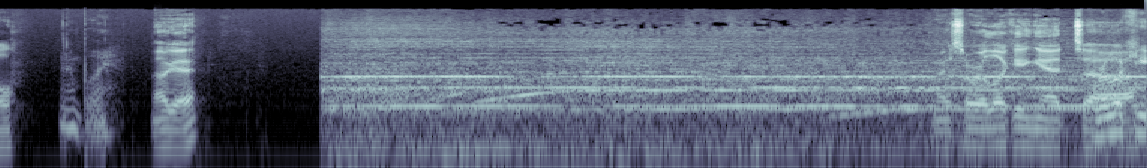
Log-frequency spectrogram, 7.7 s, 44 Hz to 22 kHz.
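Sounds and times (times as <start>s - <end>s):
speech: 0.0s - 1.4s, 6.2s - 7.6s
air raid siren wailing: 2.2s - 7.6s.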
